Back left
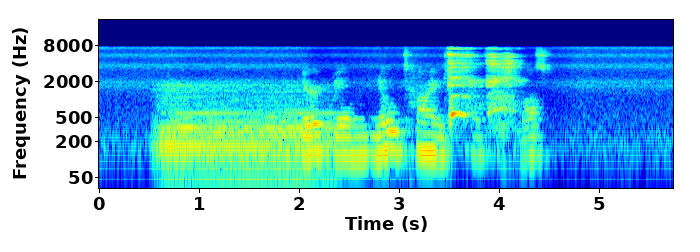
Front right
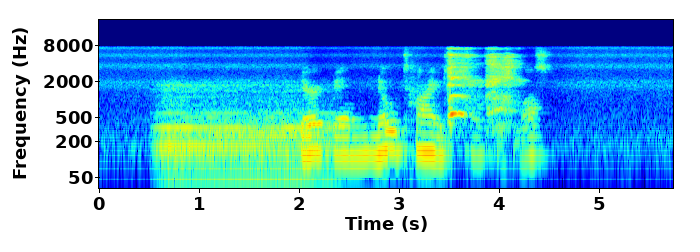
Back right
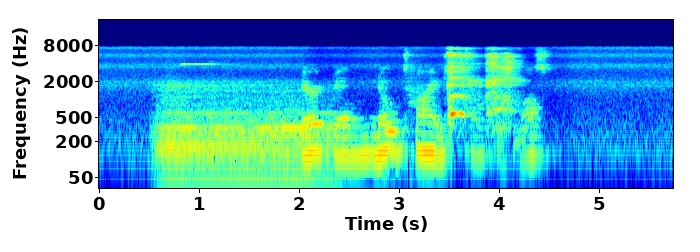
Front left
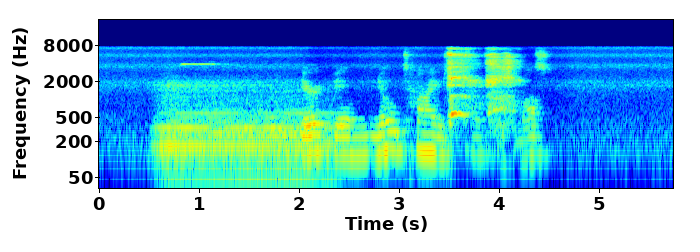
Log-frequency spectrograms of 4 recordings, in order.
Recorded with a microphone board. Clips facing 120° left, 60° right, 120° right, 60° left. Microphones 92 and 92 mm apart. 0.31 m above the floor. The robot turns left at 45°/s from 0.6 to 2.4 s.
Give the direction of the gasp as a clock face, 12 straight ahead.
3 o'clock.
